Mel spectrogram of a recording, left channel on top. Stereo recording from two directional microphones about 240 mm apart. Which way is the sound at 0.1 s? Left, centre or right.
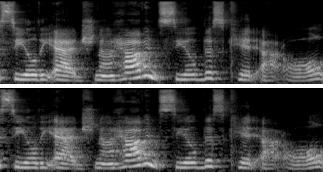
Centre.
